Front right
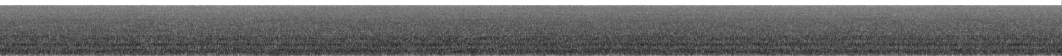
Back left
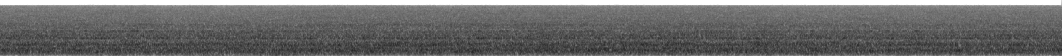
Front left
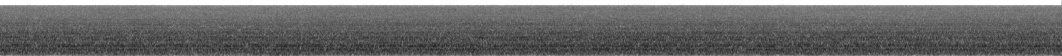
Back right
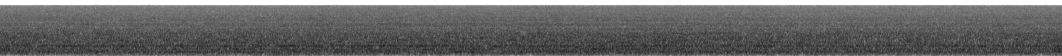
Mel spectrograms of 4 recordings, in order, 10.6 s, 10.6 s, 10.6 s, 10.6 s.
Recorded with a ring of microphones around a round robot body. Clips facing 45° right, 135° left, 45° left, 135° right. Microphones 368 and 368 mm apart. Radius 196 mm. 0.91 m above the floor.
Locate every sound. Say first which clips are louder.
0.0 s running water: back left 1 dB, back right 1 dB; 115° right, 7.5 m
